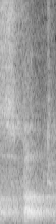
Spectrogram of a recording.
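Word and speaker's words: Spokt: The best third-party migration option that I have come across thus far is a hosting company called Spoked, spelled S-P-O-K-T, and pronounced like spoke on a hub, because their websites are actually referred to as hubs.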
